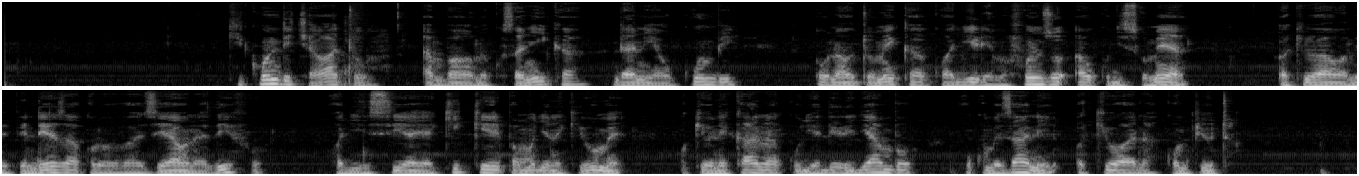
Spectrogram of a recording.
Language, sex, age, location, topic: Swahili, male, 36-49, Dar es Salaam, education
